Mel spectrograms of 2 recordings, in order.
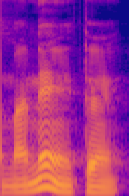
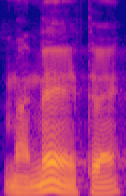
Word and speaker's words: manete: Demissa manete is how it must be pronounced in any of the Latin pronunciations, manete, because the stress is on the ne.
